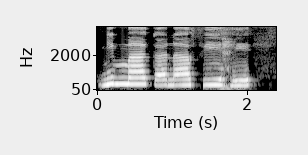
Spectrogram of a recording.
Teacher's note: huruf mim ditasydid dengan cara didengungkan 2-3 harokat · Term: hunnah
